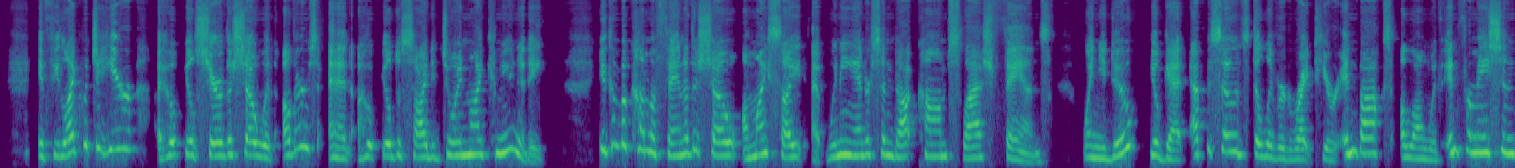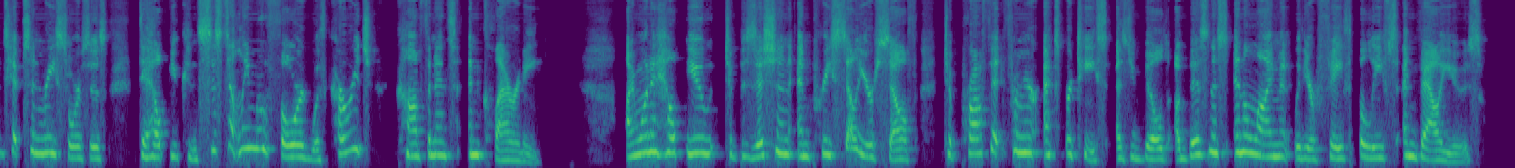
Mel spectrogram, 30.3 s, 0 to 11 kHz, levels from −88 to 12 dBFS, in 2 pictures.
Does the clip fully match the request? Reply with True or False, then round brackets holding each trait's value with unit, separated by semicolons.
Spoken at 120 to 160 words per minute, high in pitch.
False (185 wpm; 270 Hz)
